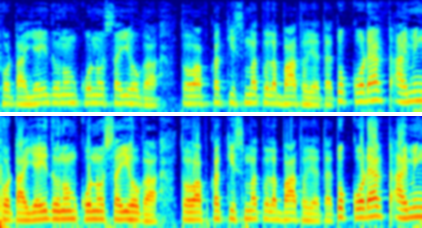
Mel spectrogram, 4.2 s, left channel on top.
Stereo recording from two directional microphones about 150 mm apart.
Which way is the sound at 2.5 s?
25° right (ahead or behind).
